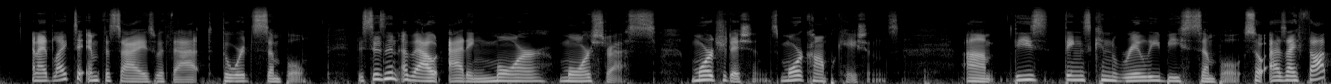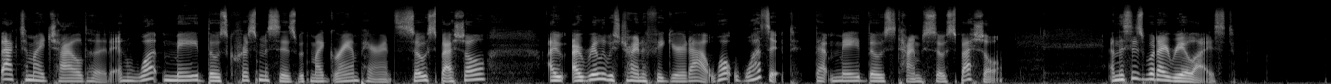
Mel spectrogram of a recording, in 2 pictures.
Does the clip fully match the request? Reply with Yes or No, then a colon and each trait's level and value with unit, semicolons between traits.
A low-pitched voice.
No: medium, 165 Hz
